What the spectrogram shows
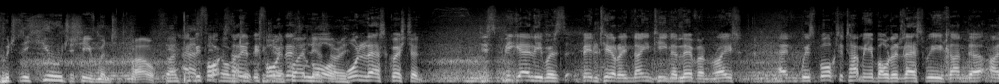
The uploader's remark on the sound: Broadcast a three hour show Live from the 60 by 30 alley at Tuamgraney handball club. On the final day of the 2023 GAA Handball Irish 4 Wall Nationals that were held in Alleys all over County Clare at the weekend.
